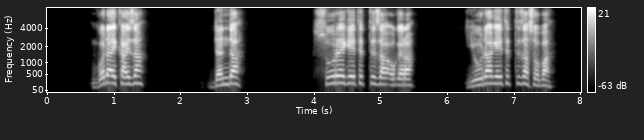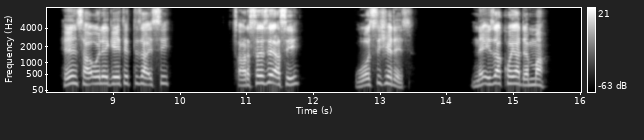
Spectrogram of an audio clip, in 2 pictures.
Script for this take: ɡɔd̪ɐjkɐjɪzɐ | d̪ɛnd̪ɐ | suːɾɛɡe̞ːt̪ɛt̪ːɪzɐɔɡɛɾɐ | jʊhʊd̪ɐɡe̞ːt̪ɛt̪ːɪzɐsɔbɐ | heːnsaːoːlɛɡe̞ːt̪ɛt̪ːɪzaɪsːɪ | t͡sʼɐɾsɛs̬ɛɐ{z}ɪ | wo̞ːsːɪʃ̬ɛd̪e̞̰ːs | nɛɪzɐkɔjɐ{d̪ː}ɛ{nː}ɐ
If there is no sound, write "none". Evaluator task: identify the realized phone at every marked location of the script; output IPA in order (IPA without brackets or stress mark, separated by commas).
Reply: s, d̪, mː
